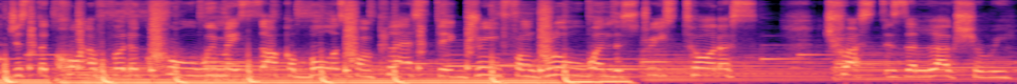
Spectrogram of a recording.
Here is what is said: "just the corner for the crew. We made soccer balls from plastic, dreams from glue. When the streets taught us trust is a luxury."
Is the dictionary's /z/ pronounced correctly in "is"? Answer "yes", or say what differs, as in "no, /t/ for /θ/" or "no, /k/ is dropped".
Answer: yes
